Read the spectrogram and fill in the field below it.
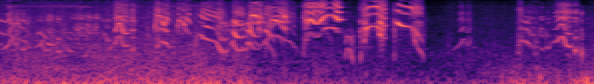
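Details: Pet Indian parrot making shrill, scratchy screeches and curling squeals, clustered in the first four seconds and then tailing off, over noticeable low background noise.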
